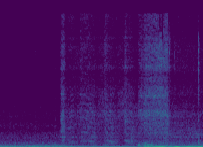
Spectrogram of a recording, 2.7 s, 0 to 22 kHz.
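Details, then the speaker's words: Nissan economy car, 142,000 miles: brief crank, catches quickly and picks up to a steady low idle with no misses; started right up, no check engine lights, needs warming up. "Started right up. No check engine lights. Looks like all we need is for it to warm up."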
